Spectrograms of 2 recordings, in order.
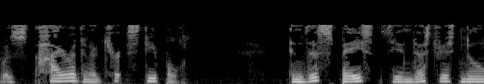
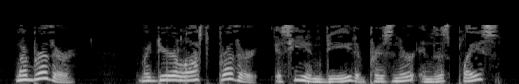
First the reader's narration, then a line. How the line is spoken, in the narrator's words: Shaggy exclaimed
